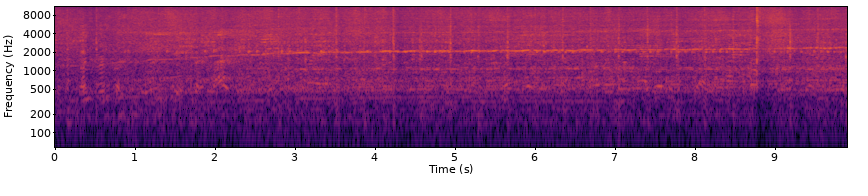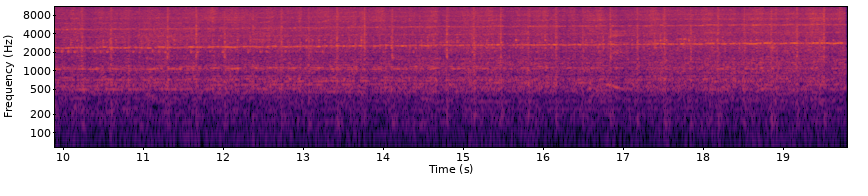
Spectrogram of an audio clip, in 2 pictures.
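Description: Running feet pound rhythmically on a treadmill.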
